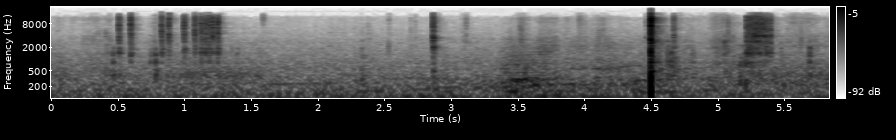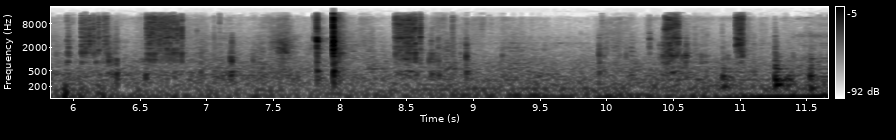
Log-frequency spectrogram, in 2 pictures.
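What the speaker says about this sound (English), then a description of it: "Now what you do is remove the fastener that holds down the coil pack." A ratchet works on the fastener holding down a coil pack on an Infiniti G35 / Nissan 350Z, with quiet intermittent clicking bursts, a couple of sharp metallic ticks, and faint tool clatter in between.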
